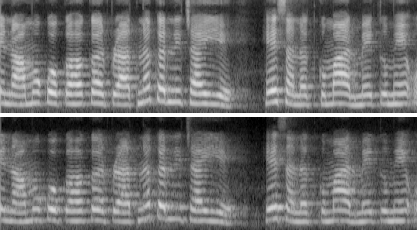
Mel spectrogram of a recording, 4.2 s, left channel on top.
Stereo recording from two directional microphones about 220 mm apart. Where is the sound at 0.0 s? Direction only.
55° left (ahead or behind).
